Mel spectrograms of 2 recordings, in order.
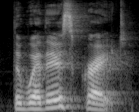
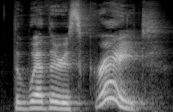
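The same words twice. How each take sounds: First: The voice falls at the end. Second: The voice rises at the end. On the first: The speaker sounds confident, making a statement. The speaker calls it right. "go down at the end of the sentence and to make your statement" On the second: The speaker sounds unsure, as if asking. The speaker calls it wrong. "we might go up at the end of a sentence, which then sounds more like a question"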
